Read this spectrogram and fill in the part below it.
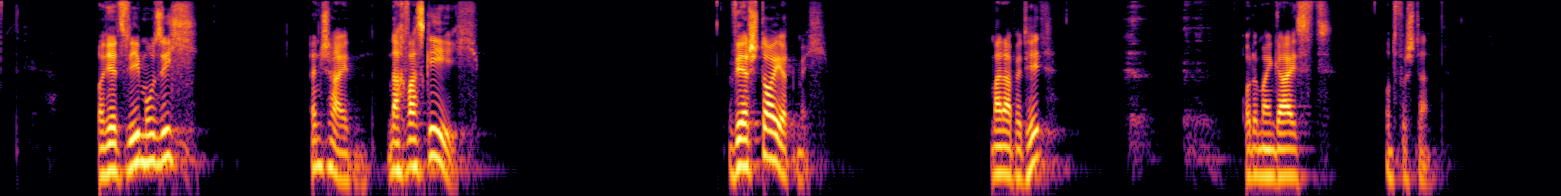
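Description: A man speaks with animation in short bursts.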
